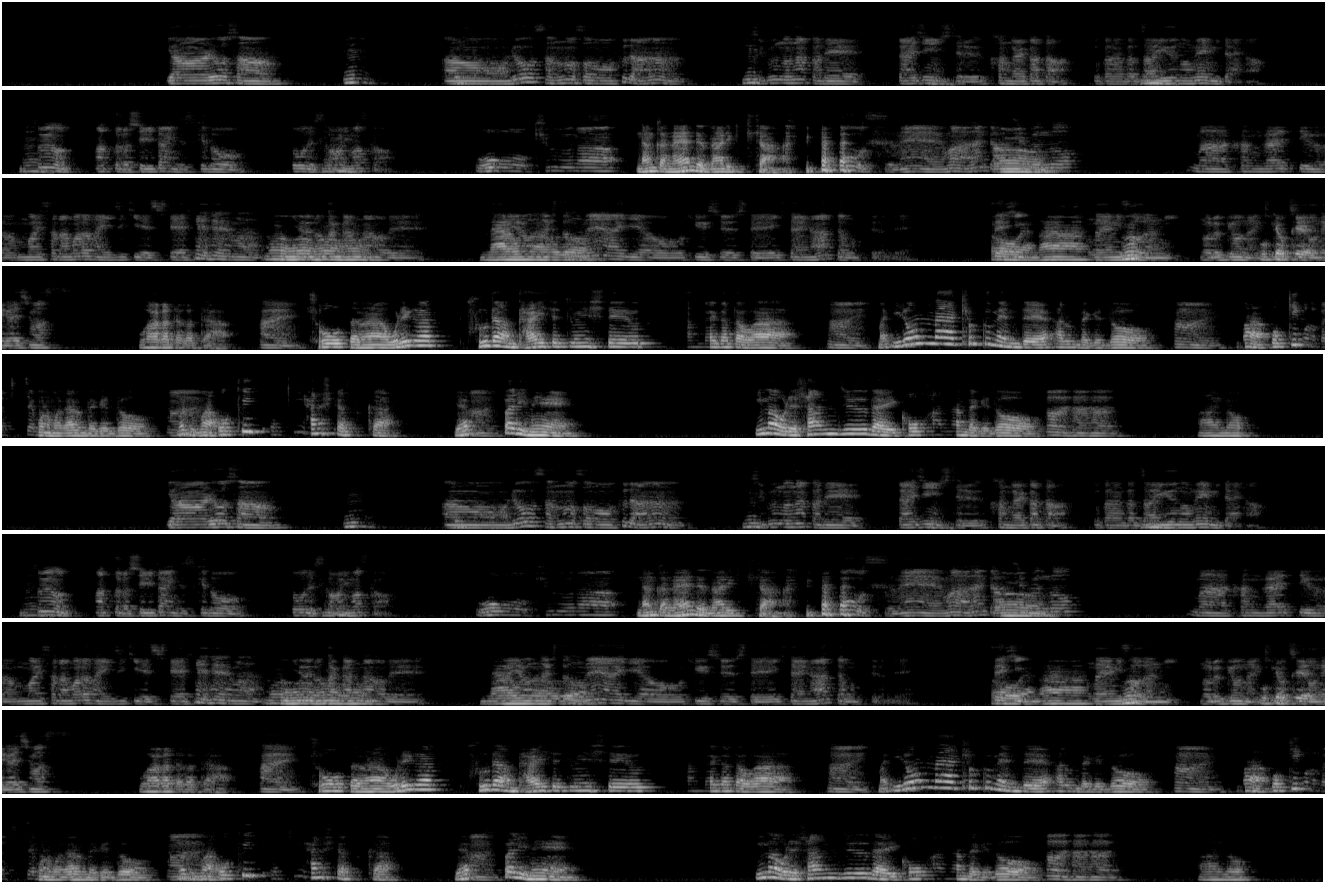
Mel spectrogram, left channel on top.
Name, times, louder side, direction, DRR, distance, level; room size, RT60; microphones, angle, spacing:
voice 1, 1.6-2.8 4.4-6.8 7.5-8.6 9.0-10.7 10.9-12.6 13.5-13.9 14.2-15.6 16.1-17.1 21.6-23.9 25.1-29.1 29.3-30.7 31.5-35.5 36.4-36.7 37.3-38.2 38.4-40.2 42.3-42.7 47.9-48.3 51.4-51.9 54.6-55.0 57.5-57.9 63.4-64.1, equal, ahead, -3 dB, 1.3 m, -38 dB
voice 2, 18.0-21.1 21.4-21.7 23.1-23.7 29.1-30.2 31.2-32.3 36.4-37.3 37.6-37.8 39.0-39.6 41.1-41.9 42.9-44.0 44.3-46.2 46.5-47.6 48.5-51.2 52.1-52.8 53.2-54.4 54.7-55.4 55.8-56.8 57.4-57.6 57.9-58.6 60.5-63.3 64.9-65.3, left 2 dB, 65° left, 6 dB, 0.8 m, -28 dB
4.1 x 4.0 x 2.8 m, 0.28 s
head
